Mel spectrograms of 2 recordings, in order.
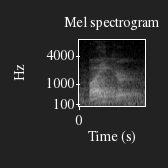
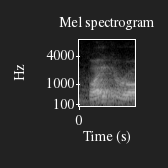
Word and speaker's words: Wiebe: However, I always have pronounced his name Biker, like Hell's Angel.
